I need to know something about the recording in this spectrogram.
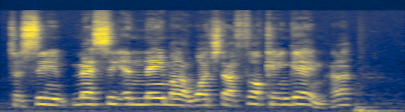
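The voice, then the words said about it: Irish accent. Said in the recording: “Did I just turn Irish? ... You gotta love the accent.”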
